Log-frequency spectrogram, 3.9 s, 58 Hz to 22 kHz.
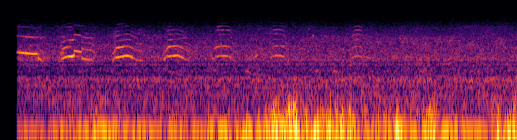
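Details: Seabirds at Viimsi, Tallinn, in June 2011, giving a quick series of arched, mewing calls, about three per second, over a steady roar of wind or surf.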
